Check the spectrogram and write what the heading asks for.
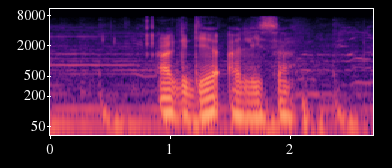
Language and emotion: Russian, neutral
